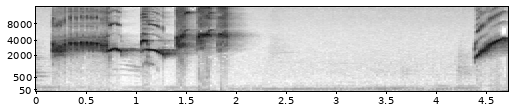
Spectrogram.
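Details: Lure song of an Orange-headed thrush meant to make other thrushes respond: loud rich whistled phrase with swooping slurs and harsh fragments, a long silence, then another upward-sweeping whistle starts.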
